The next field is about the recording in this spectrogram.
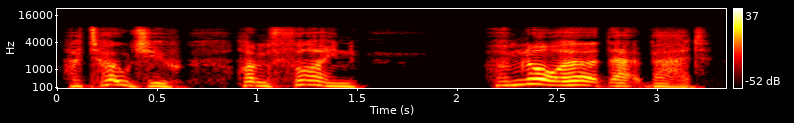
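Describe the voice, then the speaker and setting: A bloodied village man, shaken but stubborn, forcing his words out high and tight, as a narrator puts him on. The voice is bright and strained, far above the narrator's own deep tone. The sound is dry and close. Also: animated, normal speed, no room sound. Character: wounded, shaken village man insisting he's fine.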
